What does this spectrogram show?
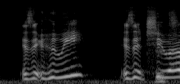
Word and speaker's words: Hoey: your name right because her last name is is spelled a-n Anila hoey h o e y is it Huey is it h-o-o-e-y hooey okay let's call her let's not call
